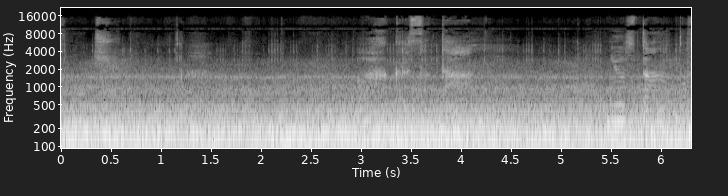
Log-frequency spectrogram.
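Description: A car engine hums and tyres roar steadily on the road from inside a moving car.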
